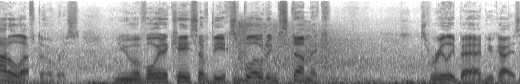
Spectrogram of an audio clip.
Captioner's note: bang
